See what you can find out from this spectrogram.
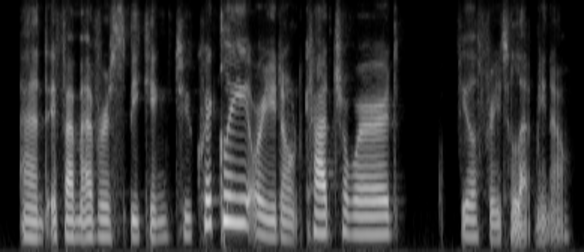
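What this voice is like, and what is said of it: Canadian accent with slight UK influence. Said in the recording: “this is a Canadian accent that you are hearing. However, I did spend 8 years in the UK, so it might be a little bit different from a classic Canadian accent.”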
